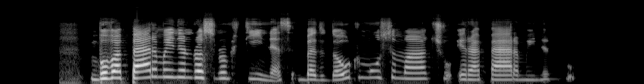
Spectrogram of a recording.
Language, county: Lithuanian, Kaunas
